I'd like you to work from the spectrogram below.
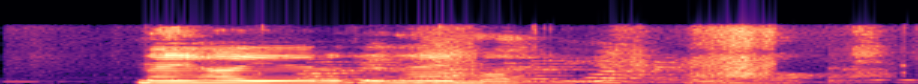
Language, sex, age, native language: Icelandic, male, 9, Icelandic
